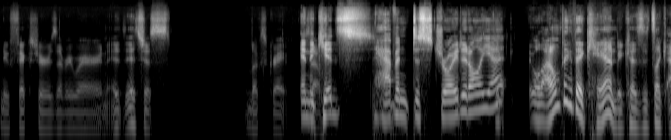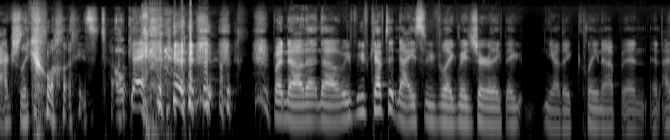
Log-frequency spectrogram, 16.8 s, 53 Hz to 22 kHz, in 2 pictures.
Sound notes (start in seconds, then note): 10.1 both laughing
